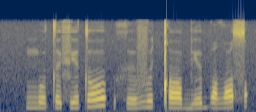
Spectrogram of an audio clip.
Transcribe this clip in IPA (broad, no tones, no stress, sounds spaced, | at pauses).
m u t ɨ fʲ ɨ t o | x ɨ v ɨ ǃ ɔ bʲ ɨ bʲ ɨ ðˤ o sˤ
